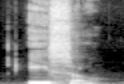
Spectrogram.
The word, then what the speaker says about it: Iso: She said the first syllable like the E in equal. Iso, the youth nodded to add emphasis.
